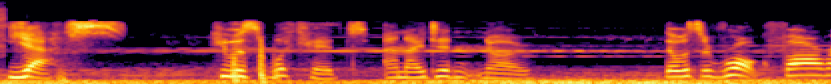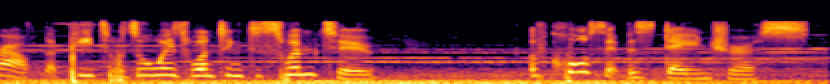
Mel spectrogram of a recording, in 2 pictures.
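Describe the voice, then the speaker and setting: A woman's voice: high-pitched, lively intonation, measured pace, over music. A young woman acting a desperate, defiant governess accused of murder in an amateur school radio play. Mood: pleading, defensive.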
